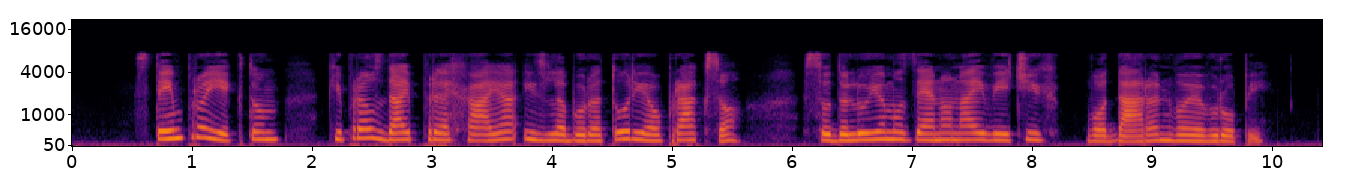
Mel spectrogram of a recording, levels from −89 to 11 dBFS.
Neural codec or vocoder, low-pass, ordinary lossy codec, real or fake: codec, 16 kHz, 2 kbps, X-Codec, WavLM features, trained on Multilingual LibriSpeech; 7.2 kHz; none; fake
